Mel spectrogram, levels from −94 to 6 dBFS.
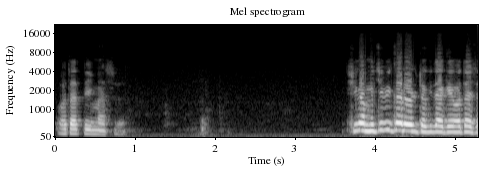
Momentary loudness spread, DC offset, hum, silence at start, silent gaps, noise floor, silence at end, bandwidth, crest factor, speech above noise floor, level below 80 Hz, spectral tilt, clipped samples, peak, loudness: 15 LU; under 0.1%; none; 0.05 s; none; -62 dBFS; 0 s; 6 kHz; 14 dB; 51 dB; -60 dBFS; -9.5 dB/octave; under 0.1%; 0 dBFS; -11 LUFS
